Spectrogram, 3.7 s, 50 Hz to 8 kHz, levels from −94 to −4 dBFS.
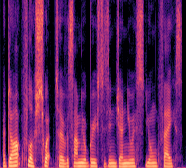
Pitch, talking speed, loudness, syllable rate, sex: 155 Hz, 160 wpm, -19 LUFS, 4.2 syllables/s, female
